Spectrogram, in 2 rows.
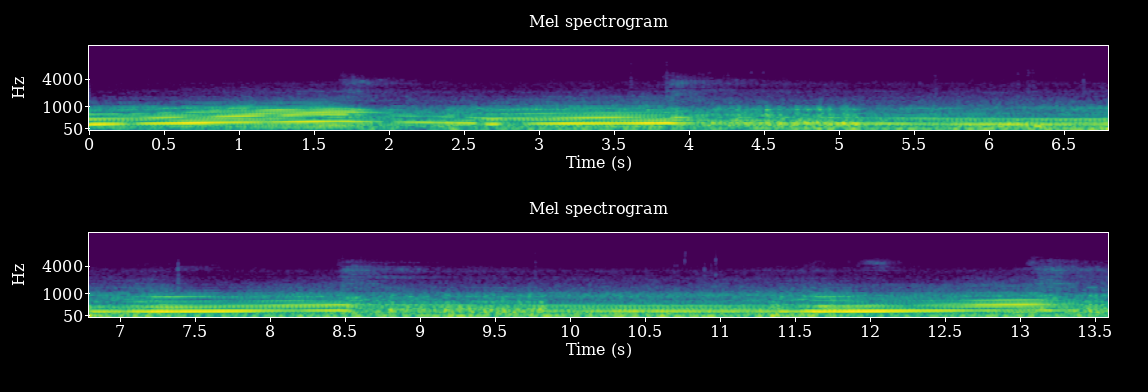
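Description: Toyota Supra's B58 turbocharged straight-six with an Armaspeed carbon-fiber cold air intake, heard from inside the cabin under acceleration. The revs climb and drop twice in quick succession in the first few seconds, then hold fairly steady with a few swells, and short rushing sounds come now and then.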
